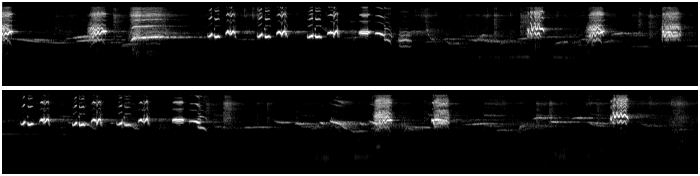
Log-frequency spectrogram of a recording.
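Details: Oriental magpie-robin singing hard as a fighting bird: bursts of sharp chips and fast whistled flourishes, some long thin slurred whistles between, steady busy delivery throughout.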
